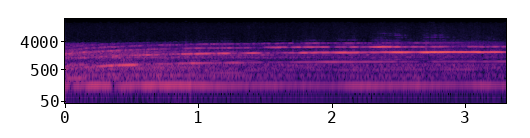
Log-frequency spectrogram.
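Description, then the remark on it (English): A loud siren on the roof of a firehouse roars continuously, its droning wail slowly rising in pitch as a fire warning calling out volunteer firemen, with no voices over it. “As the siren on the roof of the firehouse roars its warning, volunteer firemen all over the district drop whatever they're doing, wherever they are, check with the phone operator for the location of the fire”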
